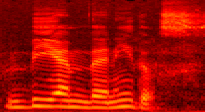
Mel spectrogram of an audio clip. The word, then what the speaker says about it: bienvenidos: And it's bienvenido. How do you say that one? – Bienvenidos. – See, I was all wrong.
